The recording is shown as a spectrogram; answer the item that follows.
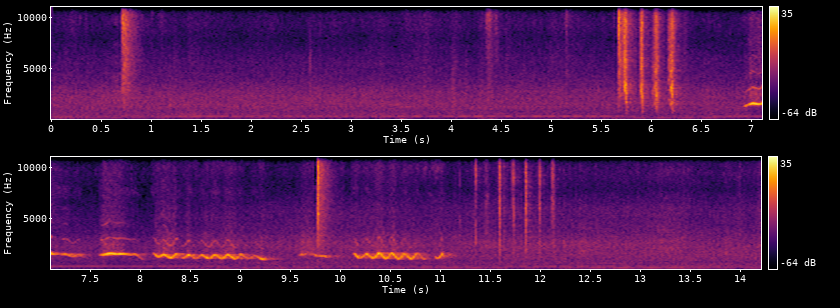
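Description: A person whistling: a held note, then a few seconds of warbling, trilling whistles, over a steady low hum. A few quick clicks come just before the whistling.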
